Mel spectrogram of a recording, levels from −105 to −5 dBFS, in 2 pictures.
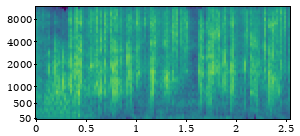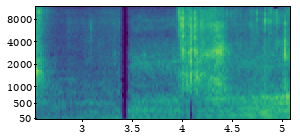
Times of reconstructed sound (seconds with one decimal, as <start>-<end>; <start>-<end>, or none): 0.4-3.5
